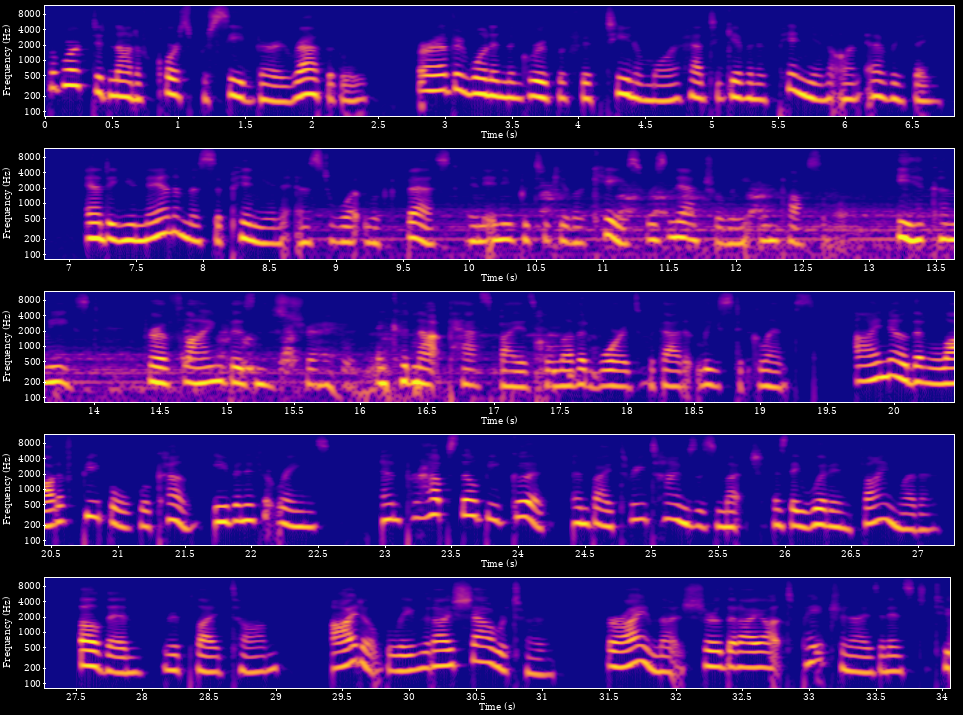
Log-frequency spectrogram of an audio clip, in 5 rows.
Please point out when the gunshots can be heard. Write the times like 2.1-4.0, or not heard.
not heard.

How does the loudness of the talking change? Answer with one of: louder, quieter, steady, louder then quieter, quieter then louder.
steady.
